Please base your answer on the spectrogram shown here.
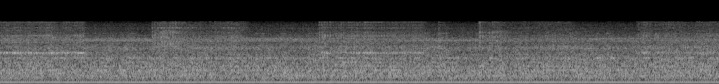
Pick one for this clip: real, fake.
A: real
